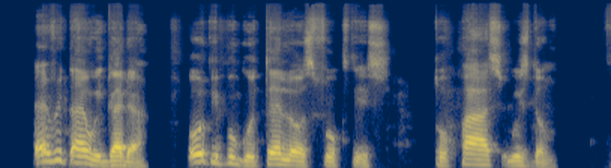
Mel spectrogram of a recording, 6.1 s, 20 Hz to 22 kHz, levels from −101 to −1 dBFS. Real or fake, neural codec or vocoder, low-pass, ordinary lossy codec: fake; codec, 44.1 kHz, 7.8 kbps, DAC; 19.8 kHz; none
